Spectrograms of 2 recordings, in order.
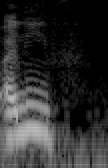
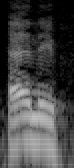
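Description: First: The i vowel after the l is stretched long. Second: The vowel after the l leans toward e. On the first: "يمطون كسرة اللام قليلا" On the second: "ينطقونها بحركة ممالة"

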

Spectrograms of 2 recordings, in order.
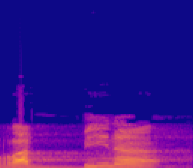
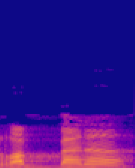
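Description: First: The vowel after the double b is i. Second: The vowel after the double b is a. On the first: The word substitutes for the pronoun after a preposition. "فيكون هنا مجرورا فتقول ربنا" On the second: The word is the object of an implied verb. "بدل ما تقول ربنا"

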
